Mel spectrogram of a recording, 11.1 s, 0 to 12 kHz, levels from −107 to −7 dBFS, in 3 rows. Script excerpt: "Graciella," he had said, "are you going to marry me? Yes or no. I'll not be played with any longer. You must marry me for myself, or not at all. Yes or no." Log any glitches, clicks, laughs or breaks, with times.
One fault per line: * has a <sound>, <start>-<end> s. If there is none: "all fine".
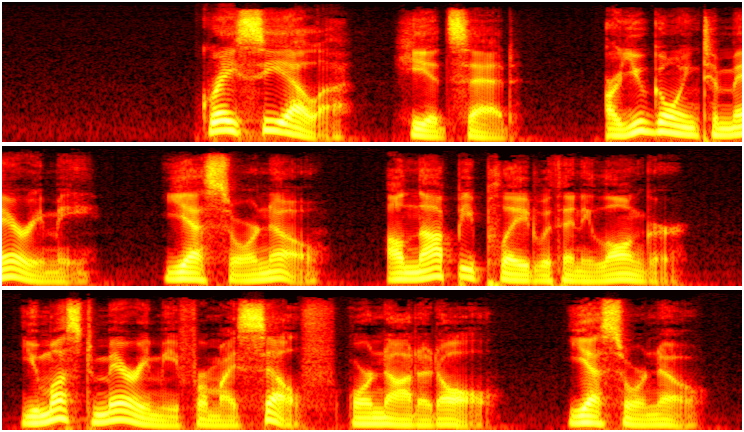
all fine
